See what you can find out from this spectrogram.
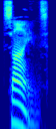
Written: signs

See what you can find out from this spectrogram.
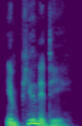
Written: impunity

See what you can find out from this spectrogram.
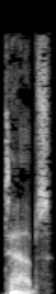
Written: tabs

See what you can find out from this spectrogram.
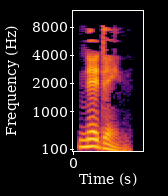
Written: knitting

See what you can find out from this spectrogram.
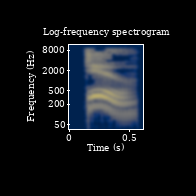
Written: due

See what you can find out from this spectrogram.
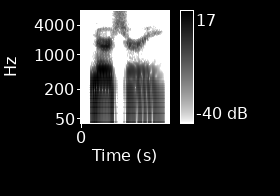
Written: nursery

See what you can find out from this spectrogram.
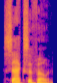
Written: saxophone

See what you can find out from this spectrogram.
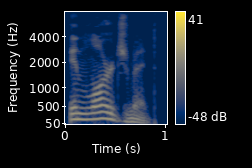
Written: enlargement

